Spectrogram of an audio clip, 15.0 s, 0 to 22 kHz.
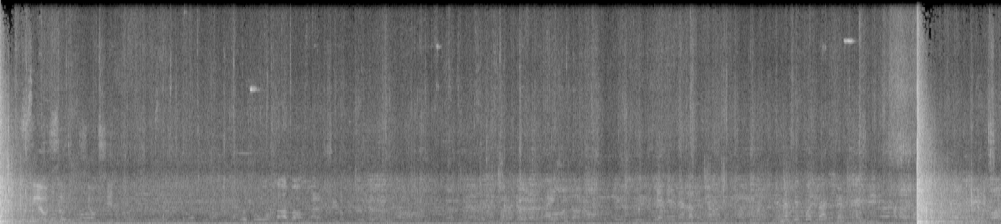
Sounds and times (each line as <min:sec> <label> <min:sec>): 0:00.0 fireworks 0:02.6
0:00.0 Firecrackers 0:03.8
0:13.2 Firecrackers 0:15.0
0:13.3 fireworks 0:15.0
